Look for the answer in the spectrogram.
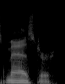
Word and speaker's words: Mazdzer: His name is Chris Mazdzer. That's two Z's. Mazdzer. Although I think it's just pronounced Chris Mazder.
